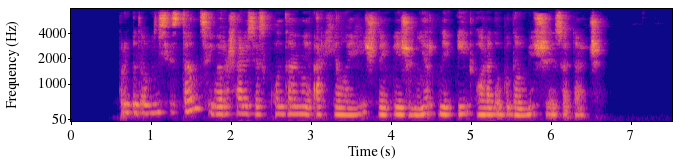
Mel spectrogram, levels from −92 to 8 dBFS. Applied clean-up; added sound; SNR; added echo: neural mask model DeepFilterNet 3.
